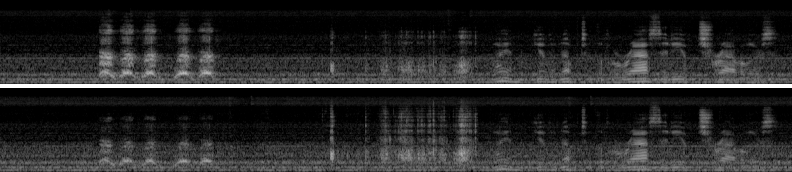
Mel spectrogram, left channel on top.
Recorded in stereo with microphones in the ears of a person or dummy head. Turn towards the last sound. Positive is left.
turn(degrees=5)  # may be behind; listen again after turning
